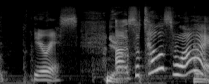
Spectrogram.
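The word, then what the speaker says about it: Firis: you'll have to forgive me, I might incorrectly pronounce these Atellier Shelly Charalie Atelier Sophie and Atellier Fiser. Yep. Ferris.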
